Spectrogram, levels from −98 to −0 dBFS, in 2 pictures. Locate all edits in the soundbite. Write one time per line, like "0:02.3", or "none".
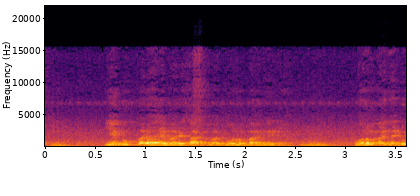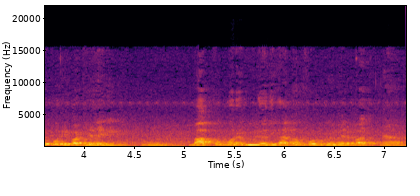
none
